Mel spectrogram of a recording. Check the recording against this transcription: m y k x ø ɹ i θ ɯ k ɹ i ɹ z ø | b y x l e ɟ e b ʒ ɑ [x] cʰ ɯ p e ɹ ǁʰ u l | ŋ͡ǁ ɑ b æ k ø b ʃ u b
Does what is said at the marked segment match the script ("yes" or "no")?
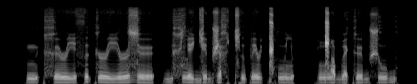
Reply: yes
